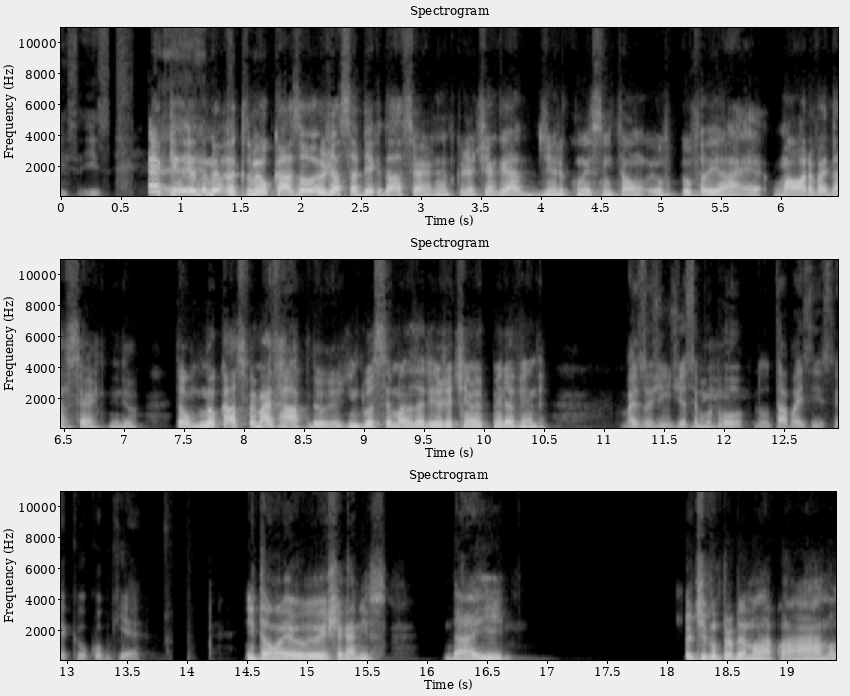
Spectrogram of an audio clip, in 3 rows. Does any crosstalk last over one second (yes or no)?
yes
